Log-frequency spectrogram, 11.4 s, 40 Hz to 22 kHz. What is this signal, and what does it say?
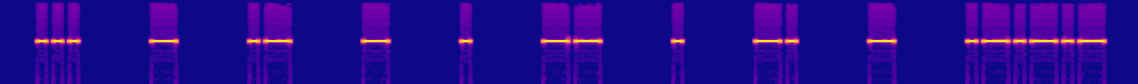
Morse code, heard as a keyed tone, about 15 wpm, spaced as for 8 wpm, 1000 Hz. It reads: STATEMENT.
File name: qotdfiles / 8wpm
